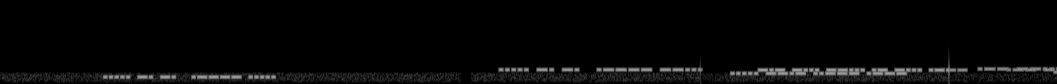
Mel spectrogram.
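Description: Morse code beeps sound in quick bursts, at a few different pitches.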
